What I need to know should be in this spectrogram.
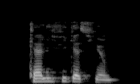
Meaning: qualification (all senses)
- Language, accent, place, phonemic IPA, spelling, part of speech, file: French, France, Lyon, /ka.li.fi.ka.sjɔ̃/, qualification, noun, LL-Q150 (fra)-qualification.wav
